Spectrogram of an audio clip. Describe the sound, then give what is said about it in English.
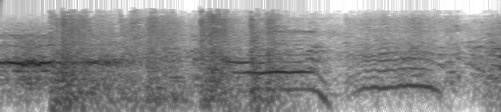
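A car crash effect as an Essex car runs into the car in front after missing a signal change, breaking its headlight: a couple of heavy thumps and crunches, followed by wavering, whining tones that slide down in pitch, moderately loud with no talking. “Darn it, I ran right into him.”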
